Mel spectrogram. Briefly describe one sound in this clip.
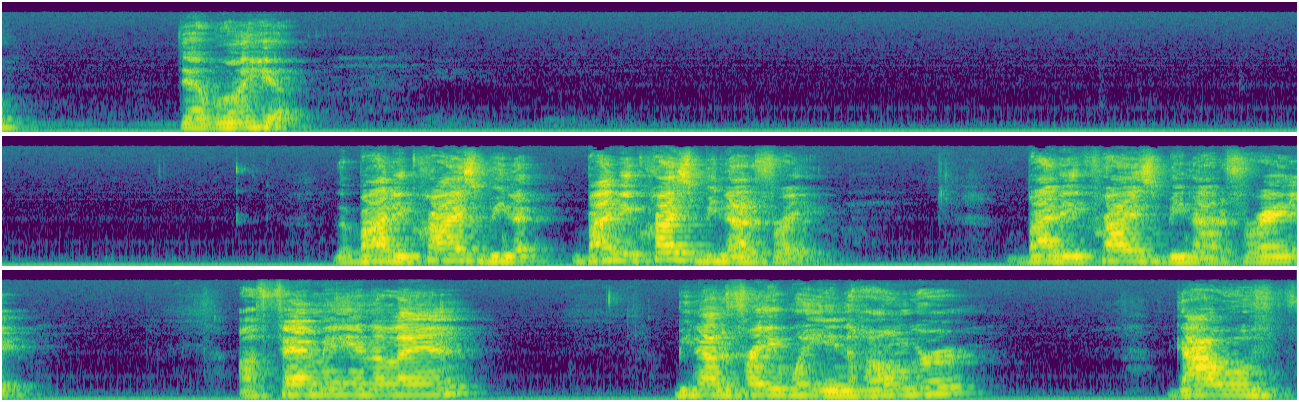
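A man reads aloud in short, clear phrases close to a microphone, with pauses between them.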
